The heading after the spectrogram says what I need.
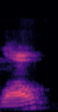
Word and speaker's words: Lowell: think it's pronounced or it's spelled like Lowell, but I think they pronounce it Low or something like that.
